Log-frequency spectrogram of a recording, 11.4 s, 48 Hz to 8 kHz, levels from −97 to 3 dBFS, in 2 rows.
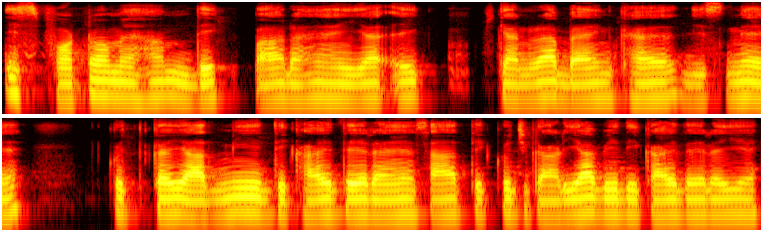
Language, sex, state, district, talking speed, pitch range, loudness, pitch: Hindi, male, Bihar, Kishanganj, 160 wpm, 100-105 Hz, -24 LUFS, 100 Hz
